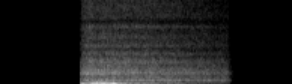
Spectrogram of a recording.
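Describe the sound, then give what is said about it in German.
One deep breath drawn into the belly, a single slow, airy rush of air about a second long. It is strongest at the start and tapers off before stopping abruptly. “Nimm einen tiefen Atemzug, wieder in den Bauch.”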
